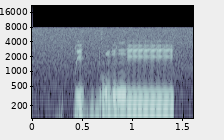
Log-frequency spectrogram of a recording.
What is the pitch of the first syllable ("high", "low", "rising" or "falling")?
low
